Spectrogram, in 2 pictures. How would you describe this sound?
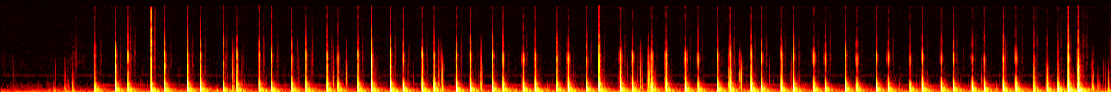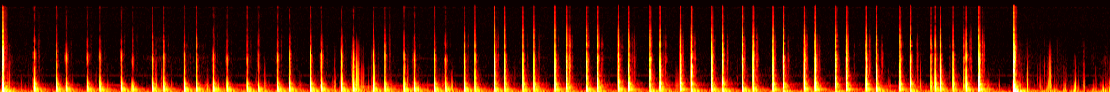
A contact microphone recording a person rhythmically tapping a wall
tap, tapping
